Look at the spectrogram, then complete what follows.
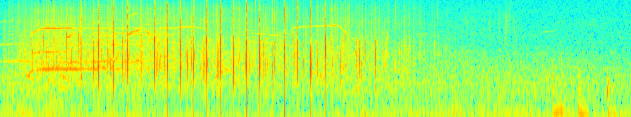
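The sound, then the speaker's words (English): An audience bursts into loud, dense applause for the keepers of the inn, Kelly and Dwayne Roberts, as they stand, many hands clapping steadily for about eight seconds before the clapping thins out and fades to a low murmur. “And finally, I would ask the keepers of the inn, Kelly and Dwayne Roberts, to stand and receive our applause.”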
